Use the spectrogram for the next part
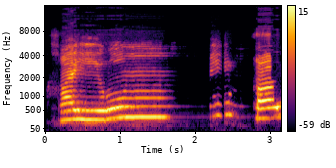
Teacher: Khairum mimma itu dua-duanya mim bertasdid dan didengungkan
